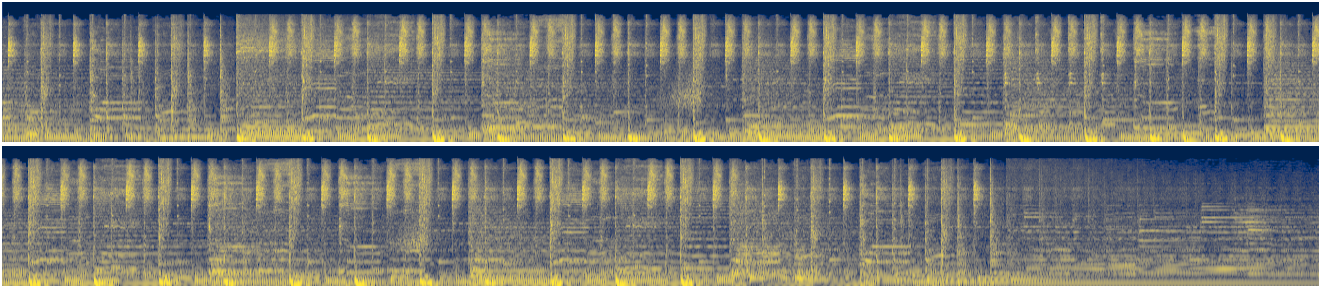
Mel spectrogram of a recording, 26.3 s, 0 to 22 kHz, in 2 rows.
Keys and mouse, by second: 0.7 shift+click, 0.9 shift+click, 1.3 shift+click, 1.6 right click, 2.1 click, 3.9 right click, 4.1 click, 4.8 Pause, 5.2 click, 5.5 right click, 6.1 click, 7.7-12.1 typing, 8.0 ctrl+click, 8.6 Return, 8.9 click, 9.4 ctrl+click, 10.1 click, 10.6 ctrl+click, 11.0 Return, 11.3 click, 11.9 ctrl+click, 12.3 Return, 12.9 click, 14.0 right click, 14.3 click, 15.1 s, 15.9 e, 16.7 click, 20.0 c, 20.3 KP_4, 20.4 Return, 20.8 click, 22.8 KP_5, 22.9 Return, 23.4 click, 23.6 ctrl+shift+x, 23.7 click, 25.4 ctrl+x, 25.5 click.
